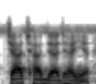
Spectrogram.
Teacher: च छ ज झ य इनका उच्चारण स्थान होता है तालू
